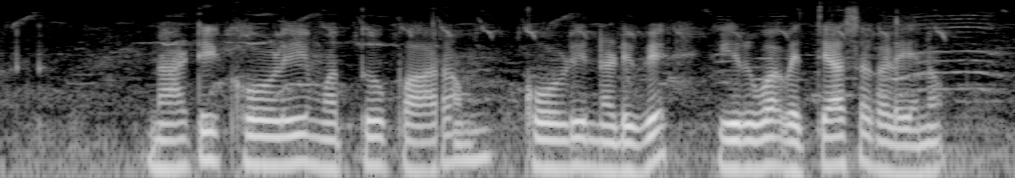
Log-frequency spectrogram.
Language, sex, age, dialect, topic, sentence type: Kannada, male, 51-55, Central, agriculture, question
